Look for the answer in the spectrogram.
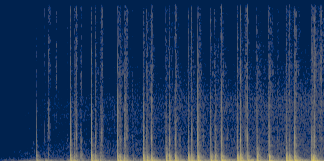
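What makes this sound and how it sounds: An empty box is tapped in a steady series of about twenty dull, low knocks that grow gradually louder. Each tap is short and hollow, with most of its energy in the bass and almost no ring.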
